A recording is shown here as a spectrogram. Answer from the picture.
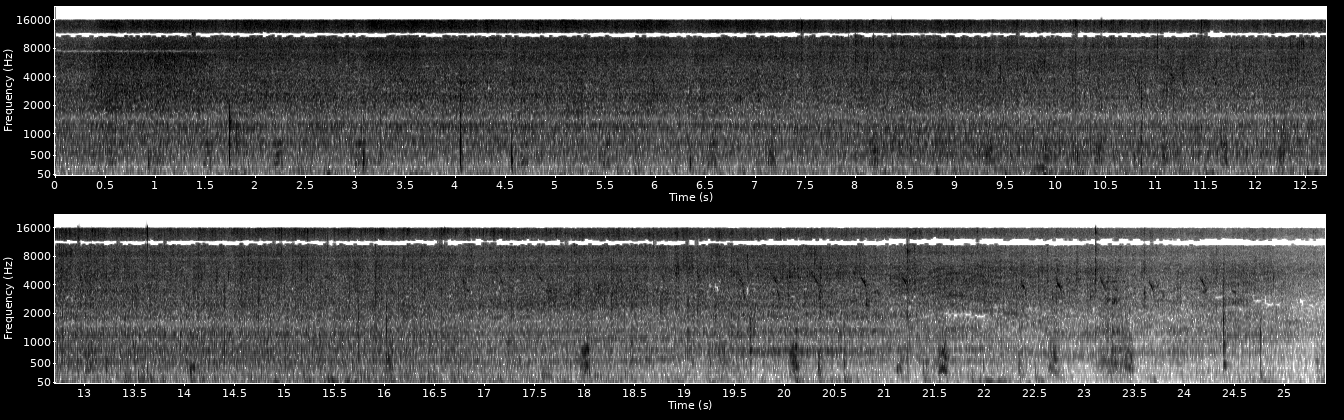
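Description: Chicken pieces sizzling and frying in a metal wok, with a ladle stirring and scraping against the pan in scattered clicks. The sizzle dies down over the last few seconds.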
